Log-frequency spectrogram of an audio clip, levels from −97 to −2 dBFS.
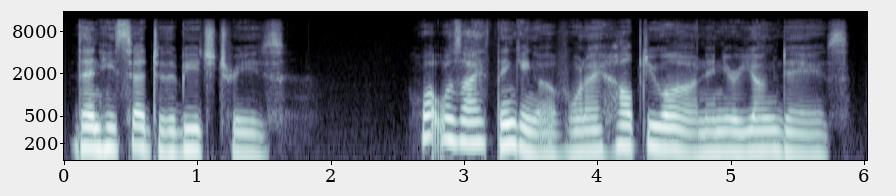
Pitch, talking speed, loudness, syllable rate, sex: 165 Hz, 200 wpm, -17 LUFS, 4.7 syllables/s, female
